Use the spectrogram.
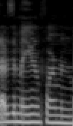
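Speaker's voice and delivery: ordinary delivery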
